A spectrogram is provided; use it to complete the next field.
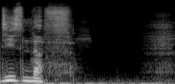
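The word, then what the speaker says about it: dix-neuf: DS and F is pronounced like a Z even though it's followed by a consonant these enough these enough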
